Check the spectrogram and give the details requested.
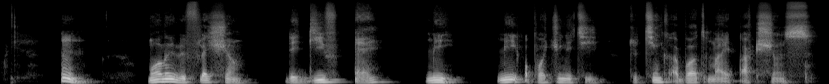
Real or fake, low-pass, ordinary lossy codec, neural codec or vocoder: fake; none; none; autoencoder, 48 kHz, 32 numbers a frame, DAC-VAE, trained on Japanese speech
